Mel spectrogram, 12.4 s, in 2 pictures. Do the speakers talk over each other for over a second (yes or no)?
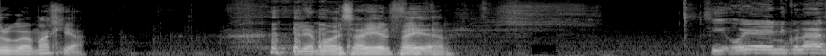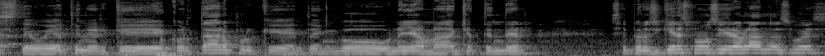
no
